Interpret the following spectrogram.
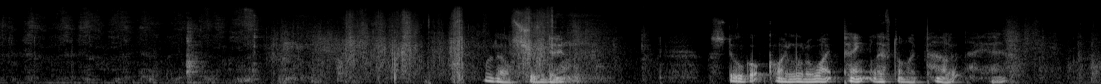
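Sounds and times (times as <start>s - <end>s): paintbrush scrubbing strokes: 0.0s - 6.3s.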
